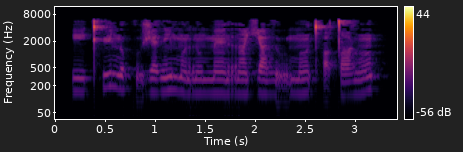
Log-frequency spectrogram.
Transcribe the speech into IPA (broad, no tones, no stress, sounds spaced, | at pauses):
i kʰ y n o k ṵ ʒ ɛ ð ĩ m õ r ũ m ɛ̃ r ã ç a ð ṵ m õ tʰ ṵ tˤ ʌ ɣ õ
